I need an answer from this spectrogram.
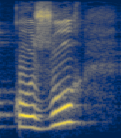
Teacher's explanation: якщо ми добре вимовимо це слово «кожух», що наше «о» наближається до «у»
